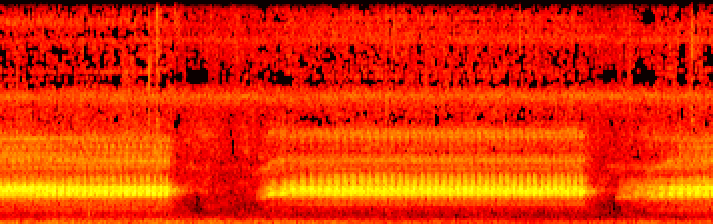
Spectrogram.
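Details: Lake Houston frogs calling before a storm: a bright, continuous, high-pitched trill that stops for under a second, then runs on for about three seconds before another brief pause.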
